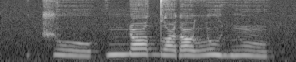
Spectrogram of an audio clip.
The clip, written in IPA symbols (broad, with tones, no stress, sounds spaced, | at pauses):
t͡ʃ o˧˩ | ɲ ɔ˦˥ dˤ ʏ˧˩ ɾ ɔ˥˩ l o˥˩ ʎ õ˧˩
